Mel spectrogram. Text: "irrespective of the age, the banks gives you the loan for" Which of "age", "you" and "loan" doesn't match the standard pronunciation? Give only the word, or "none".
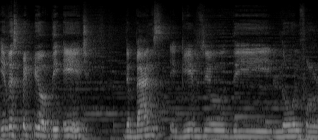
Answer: none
